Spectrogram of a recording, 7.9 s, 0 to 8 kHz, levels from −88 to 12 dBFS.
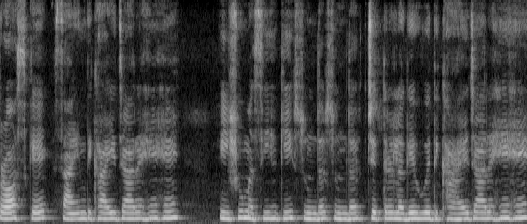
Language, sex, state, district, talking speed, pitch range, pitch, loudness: Hindi, female, Chhattisgarh, Bilaspur, 135 wpm, 210-225 Hz, 215 Hz, -16 LUFS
